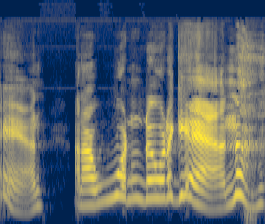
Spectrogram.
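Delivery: put-on very slow, high, snarky, sardonic old-lady drawl. Speaker retells what an elderly woman said after mentioning three marriages: imitating Cecile's snarky voice. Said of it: "in this awesome, snarky old lady voice".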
